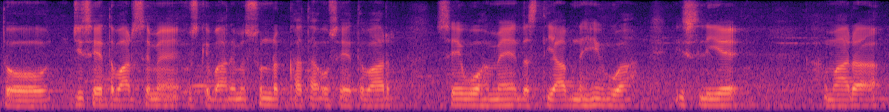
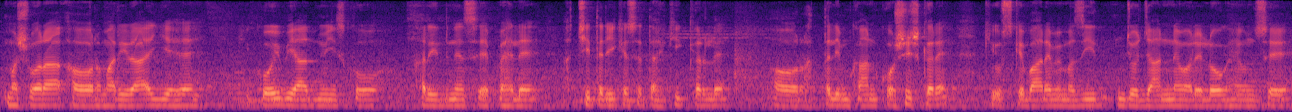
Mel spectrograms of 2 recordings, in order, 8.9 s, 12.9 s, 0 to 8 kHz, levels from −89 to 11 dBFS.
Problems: constant background noise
